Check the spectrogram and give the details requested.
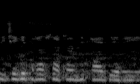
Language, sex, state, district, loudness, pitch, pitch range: Hindi, female, Bihar, Araria, -37 LUFS, 225 Hz, 210-235 Hz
